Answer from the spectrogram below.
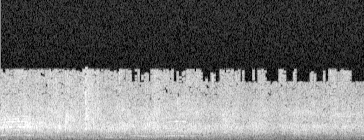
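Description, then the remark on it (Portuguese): An audience applauds Jesus during a worship service in a steady, dense wash of clapping that holds at an even level for a few seconds, with a faint murmur of voices mixed in. “Vamos aplaudi-lo.”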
